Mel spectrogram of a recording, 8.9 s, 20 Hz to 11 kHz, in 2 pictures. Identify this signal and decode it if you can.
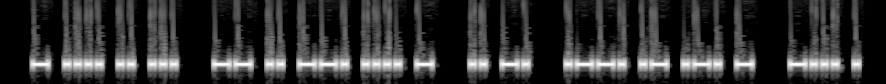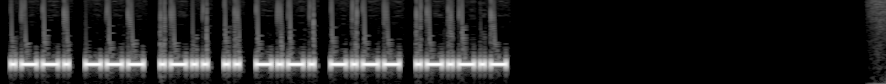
Morse code, heard as a keyed tone, about 43 wpm, 700 Hz. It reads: THIS MIGHT IN PART BE POLICY.
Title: Sentences from Top 1000 Words - Review Part 5 - 45wpm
